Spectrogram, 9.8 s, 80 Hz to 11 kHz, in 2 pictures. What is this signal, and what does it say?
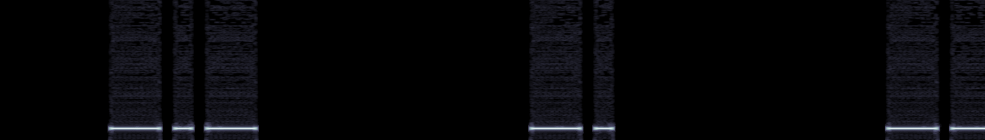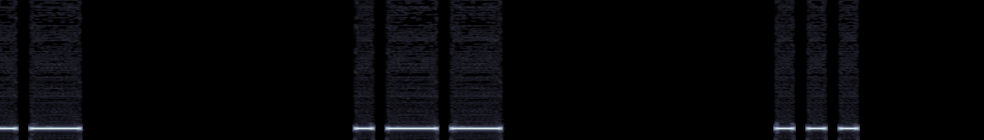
Morse code, heard as a keyed tone, about 15 wpm, spaced as for 5 wpm, 1000 Hz. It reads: KNOWS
